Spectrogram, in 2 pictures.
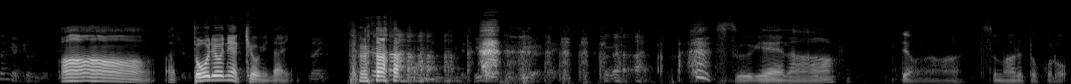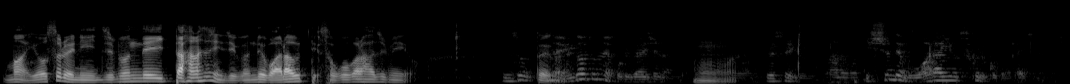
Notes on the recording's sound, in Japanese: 前回に引き続き音声機材不良のため聞きにくくなってしまってます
